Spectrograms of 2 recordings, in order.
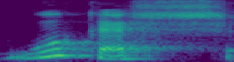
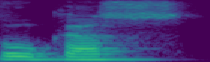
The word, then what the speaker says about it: Łukasz: Actually, you are pronouncing my name very well. It's Łukasz, in Polish version of Lucas.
